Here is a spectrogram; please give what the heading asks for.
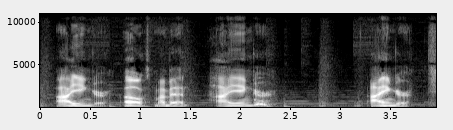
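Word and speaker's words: Ayinger: Pronounced Eyinger.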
